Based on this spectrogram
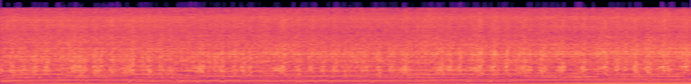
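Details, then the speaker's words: Hero Glamour single-cylinder bike idling: steady exhaust with a busy, clattery mechanical rattle over it; engine making a bad abnormal noise, cause not identified. "Glamour bike है, देख सकते हैं कितना बुरी तरीके से आवाज़ कर रही है।"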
